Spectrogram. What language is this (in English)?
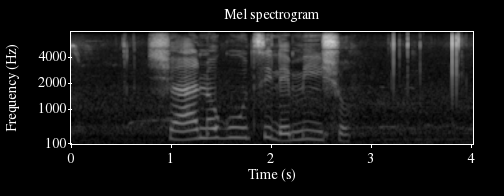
Swati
